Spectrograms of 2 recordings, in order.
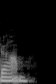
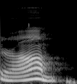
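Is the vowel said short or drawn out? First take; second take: short; drawn out. First: The name is said plainly with a normal vowel. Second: The name is called out with a stretched vowel.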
